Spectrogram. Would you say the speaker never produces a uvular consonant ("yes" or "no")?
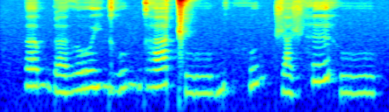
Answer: yes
